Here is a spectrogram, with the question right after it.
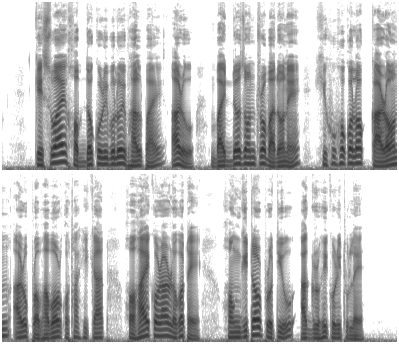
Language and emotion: Assamese, neutral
